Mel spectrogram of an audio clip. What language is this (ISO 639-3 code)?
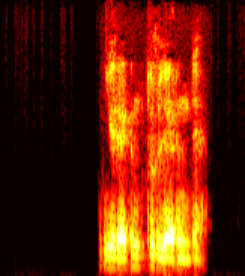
tat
